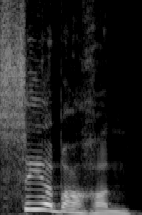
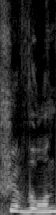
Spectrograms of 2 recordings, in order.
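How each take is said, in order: First: The name is sounded out letter by letter. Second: The name is said in its usual short form. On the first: "that's Siabahan" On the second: "That's not Siobhan"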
